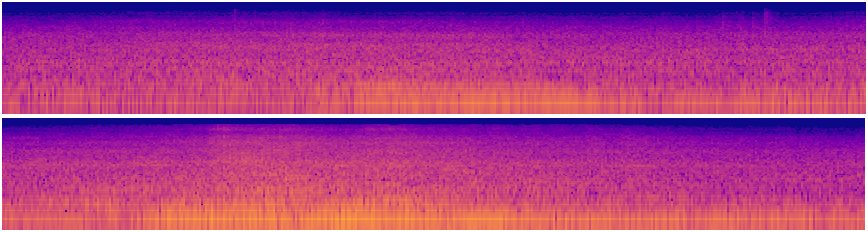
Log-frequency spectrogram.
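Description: A motor vehicle's engine running with a steady hum whose pitch shifts a few times, growing louder to a peak about six seconds in as it passes, with a brief rush of hiss at the peak.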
